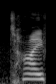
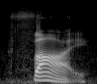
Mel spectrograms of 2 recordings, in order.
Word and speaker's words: Thai: He did an uncanny impression of baseball star Jose Canseco, and according to a friend, he would tell dates that he liked Thai food but would pronounce it thigh.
